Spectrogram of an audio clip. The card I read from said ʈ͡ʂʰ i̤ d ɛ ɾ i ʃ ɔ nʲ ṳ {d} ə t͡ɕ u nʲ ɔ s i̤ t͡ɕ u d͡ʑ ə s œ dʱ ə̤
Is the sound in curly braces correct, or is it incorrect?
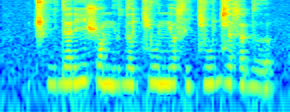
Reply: correct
